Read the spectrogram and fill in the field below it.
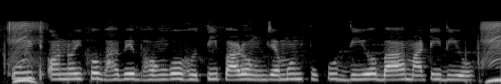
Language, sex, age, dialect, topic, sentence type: Bengali, female, 18-24, Rajbangshi, agriculture, statement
